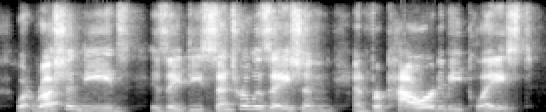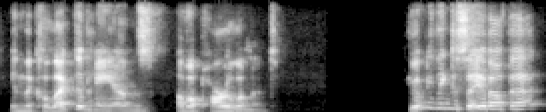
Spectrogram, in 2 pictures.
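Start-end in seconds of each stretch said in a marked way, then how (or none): none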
